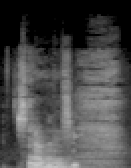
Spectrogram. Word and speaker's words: Sawa: Sawa.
